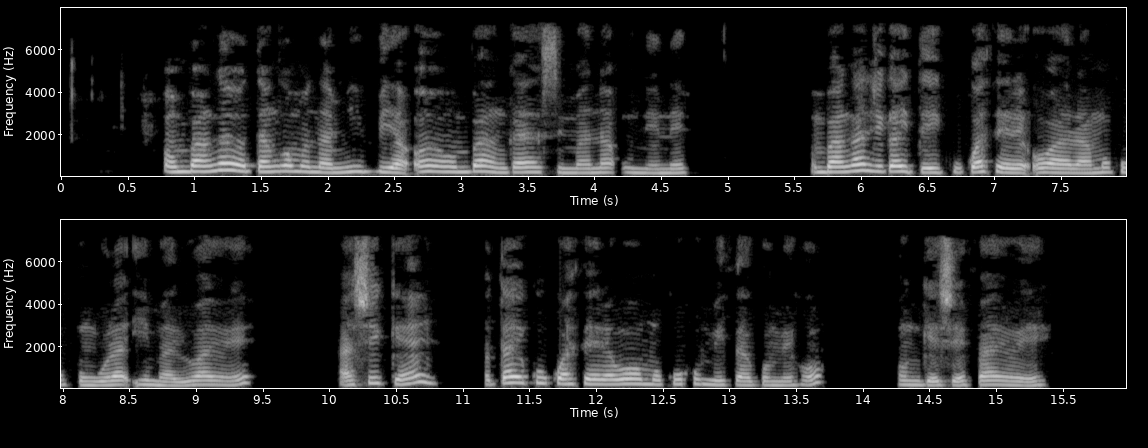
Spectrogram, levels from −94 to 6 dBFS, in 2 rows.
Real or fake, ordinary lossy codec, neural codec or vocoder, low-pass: real; MP3, 48 kbps; none; 7.2 kHz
